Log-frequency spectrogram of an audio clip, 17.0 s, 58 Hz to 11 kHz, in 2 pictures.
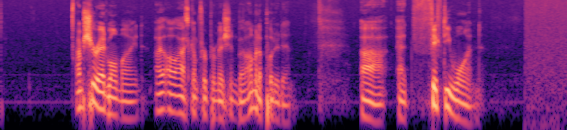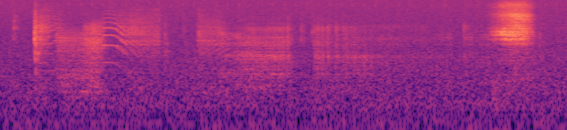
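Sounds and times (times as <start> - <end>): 
speech: 1.1 - 4.5, 5.4 - 7.3
door creaking open: 8.7 - 14.8.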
